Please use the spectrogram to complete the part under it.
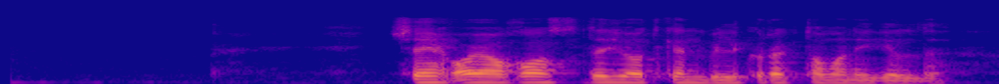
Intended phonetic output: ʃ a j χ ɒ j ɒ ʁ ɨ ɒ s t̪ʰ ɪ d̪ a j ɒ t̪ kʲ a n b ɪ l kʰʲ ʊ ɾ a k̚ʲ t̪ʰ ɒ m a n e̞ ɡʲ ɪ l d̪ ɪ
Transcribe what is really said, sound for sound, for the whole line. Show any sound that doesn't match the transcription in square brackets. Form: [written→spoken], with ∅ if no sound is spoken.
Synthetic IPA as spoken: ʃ a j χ ɒ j ɒ ʁ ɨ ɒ s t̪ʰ ɪ d̪ a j ɒ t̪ kʲ a n b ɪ l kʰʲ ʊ ɾ a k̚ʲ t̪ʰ ɒ m a n e̞ ɡʲ ɪ l d̪ ɪ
